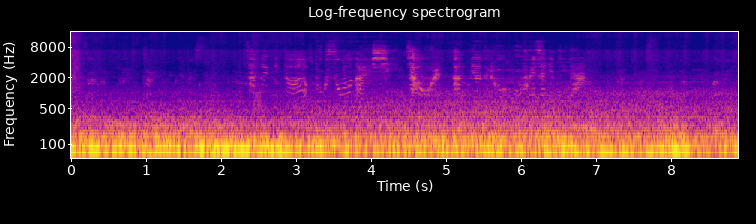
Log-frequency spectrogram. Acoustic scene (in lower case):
car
